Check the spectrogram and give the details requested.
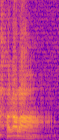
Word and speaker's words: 하갈: 원래 이제 이 히브리식의 어떤 발음의 그 억양은 주로 뒤에 액센트가 있습니다. 그러니까 하갈이라 부르는 게 아니고 하갈 이래 부릅니다.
